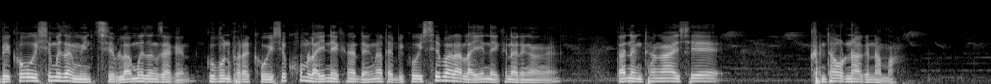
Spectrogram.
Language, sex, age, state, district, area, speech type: Bodo, male, 18-30, Assam, Baksa, rural, spontaneous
